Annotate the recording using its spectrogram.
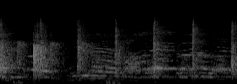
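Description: Hand claps from the congregation at a steady pace, about two to three a second, with faint voices underneath.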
